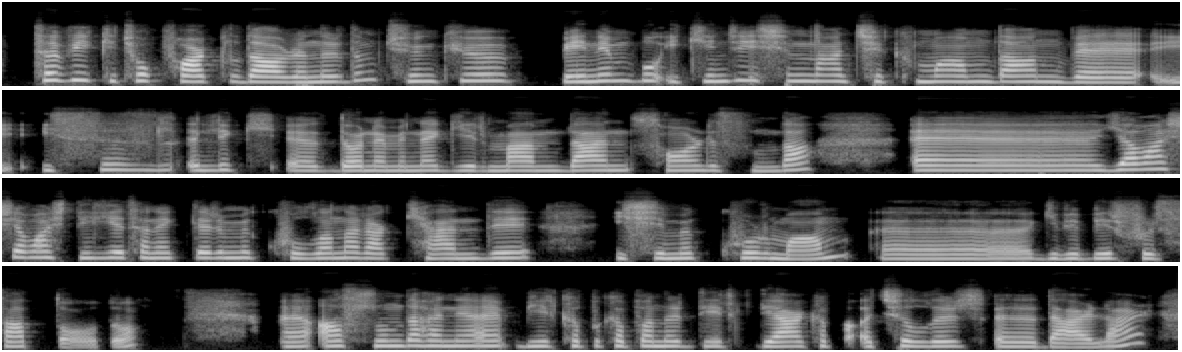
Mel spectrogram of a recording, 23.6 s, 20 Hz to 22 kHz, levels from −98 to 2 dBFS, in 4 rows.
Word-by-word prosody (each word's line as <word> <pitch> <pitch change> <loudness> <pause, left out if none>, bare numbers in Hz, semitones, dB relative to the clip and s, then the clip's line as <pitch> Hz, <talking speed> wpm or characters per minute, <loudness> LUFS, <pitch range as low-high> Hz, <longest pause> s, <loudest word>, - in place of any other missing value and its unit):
Tabii 325 0 +4
ki, 285 -1 -5
çok 290 0 0
farklı 260 -2 +5
davranırdım, 245 +6 +5
çünkü 290 +2 -2 0.3
benim 280 +3 +3
bu 300 - +1
2. 270 +5 -2
işimden 280 -2 -1
çıkmamdan, 255 -1 0
ve, 225 -1 +3
iii, - - -6
işsizlik, 235 -1 -5
iii, 210 -1 -3
dönemine 210 +1 +1
girmemden, 210 +2 +1
sonrasında, 220 +2 -1 0.5
ııı, 230 - +7 0.9
yavaş, 270 +5 +3
yavaş, 270 -1 0
dil 245 - -2
yeteneklerimi 250 0 -1
kullanarak, 230 0 -1
kendi 220 +3 -1 0.4
işimi 230 +1 0
kurmam, 230 - 0 0.2
ııı, 205 - -2
gibi 215 0 -5
bir 225 - +1
fırsat 220 0 -2
doğdu. - - -4 0.7
Iıı, 220 +1 +1
aslında, 245 +1 +2
hani, 240 0 +2
bir 230 +2 -2
kapı 235 0 -5
kapanır, 230 -2 -1
di 225 0 -3 0.2
diğer 220 0 +5
kapı 235 +3 -5
açılır, 225 +1 -1
ııı, 210 -2 -1
derler. 195 - +1
235 Hz, 110 wpm, -24 LUFS, 220-255 Hz, 0.9 s, ııı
